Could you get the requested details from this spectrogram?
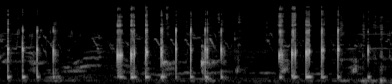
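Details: Partridge chicks feeding and calling at night give quick bursts of sharp, high peeps mixed with soft clicks, several in a row, pausing briefly between flurries.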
